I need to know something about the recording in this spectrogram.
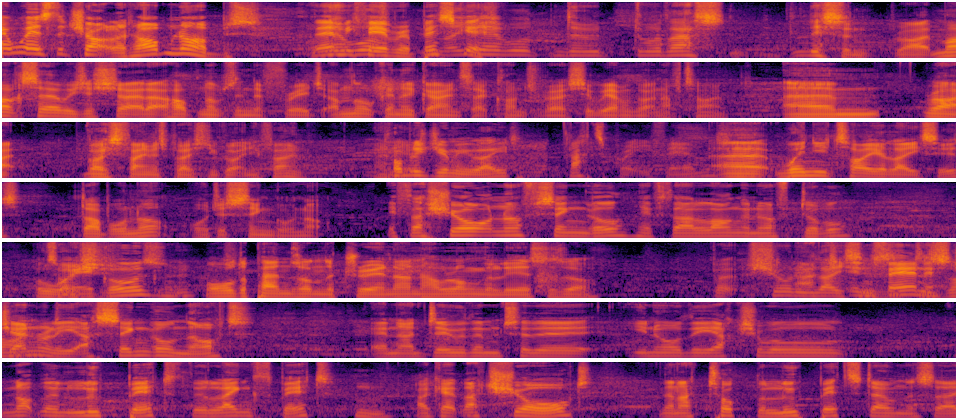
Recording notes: Recorded at the Snooker Shoot Out in Watford.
